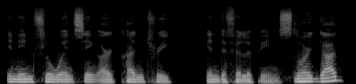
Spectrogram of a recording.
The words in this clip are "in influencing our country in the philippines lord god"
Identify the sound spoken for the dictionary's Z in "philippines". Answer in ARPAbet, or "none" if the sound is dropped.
S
